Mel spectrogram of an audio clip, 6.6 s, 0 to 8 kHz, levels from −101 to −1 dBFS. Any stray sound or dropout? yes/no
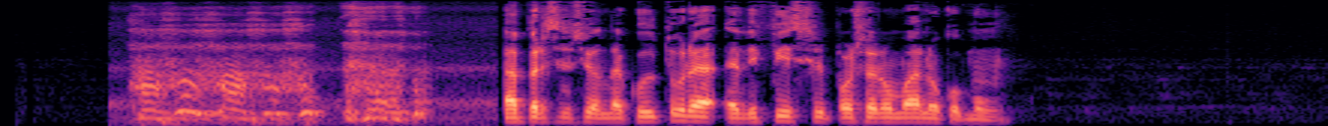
yes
